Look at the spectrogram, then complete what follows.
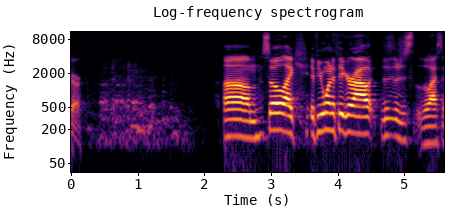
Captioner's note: audience laughs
